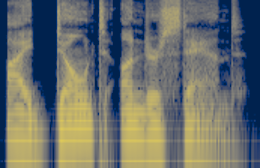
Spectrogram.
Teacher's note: focus on the T in don't. In natural speech, it's often not pronounced strongly, or it disappears completely, especially before a vowel or another consonant sound.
